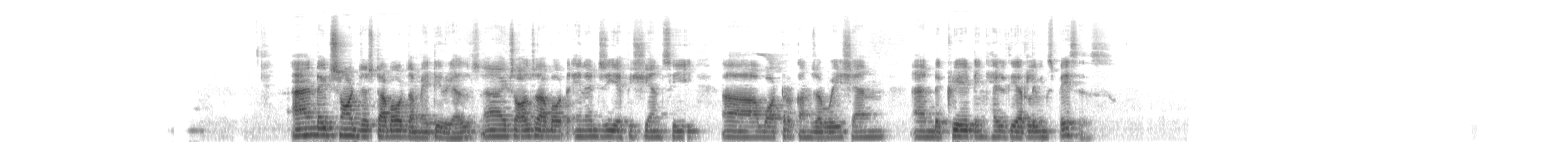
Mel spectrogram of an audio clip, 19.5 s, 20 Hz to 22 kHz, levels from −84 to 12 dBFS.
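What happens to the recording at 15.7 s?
At 15.7 s the speech plays through cleanly, with no dropout, click, distortion or other fault to be heard at that moment.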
